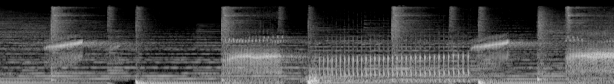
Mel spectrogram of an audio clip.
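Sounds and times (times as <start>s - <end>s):
steady musical backing: 0.0s - 6.1s
frogs croaking: 0.4s - 1.3s, 2.2s - 6.1s.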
